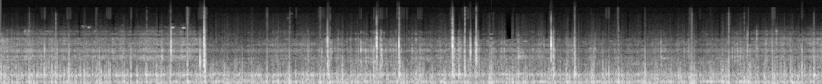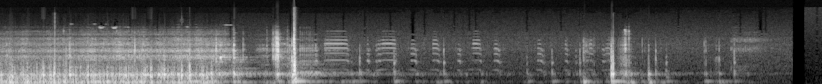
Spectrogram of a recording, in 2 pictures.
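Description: Wind and road rumble on a bicycle-mounted camera's microphone while riding, with scattered sharp clicks and rattles; the noise drops away suddenly about ten seconds in as the bike slows to a stop. After that, faint rapid ticking and a few knocks.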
